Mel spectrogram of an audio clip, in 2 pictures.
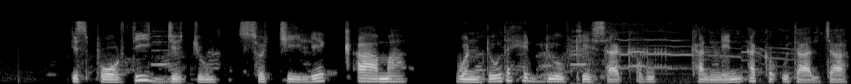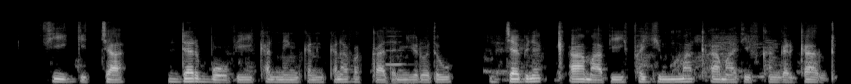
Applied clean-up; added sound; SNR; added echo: none; Chicken, rooster + Wind instrument, woodwind instrument; 14 dB; none.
